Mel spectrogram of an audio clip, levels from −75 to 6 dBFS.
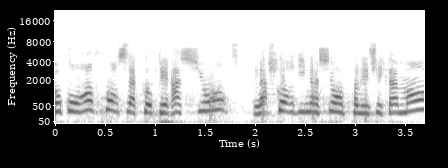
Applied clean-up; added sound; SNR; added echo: neural separator model SepFormer DNS4.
